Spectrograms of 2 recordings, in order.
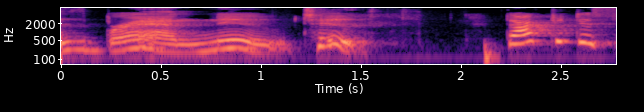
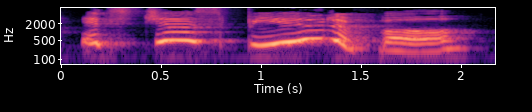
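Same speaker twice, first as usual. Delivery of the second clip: higher, slow and far-off admiring voice; 8 semitones higher, 4 dB louder, slower than usual. Acted. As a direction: drink in the sight of the gold. Fox admiring gold tooth.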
